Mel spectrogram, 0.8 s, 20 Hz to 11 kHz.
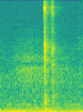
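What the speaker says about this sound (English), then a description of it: "now I'm using VI keys on my keyboard." A single quick keystroke tapped on a computer keyboard during setup of a FreeBSD desktop on a 10th-gen Intel NUC, faint and isolated against a quiet background.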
